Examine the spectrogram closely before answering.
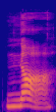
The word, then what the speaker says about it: gnaw: When you see GN and GH combinations in a word, you can assume that the G is silent.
